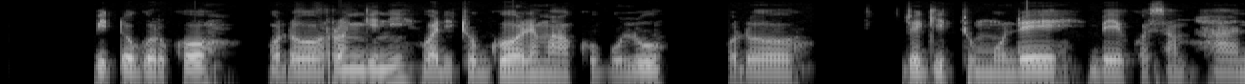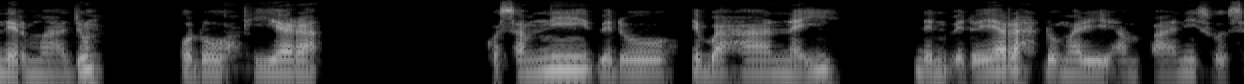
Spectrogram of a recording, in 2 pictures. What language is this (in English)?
Fula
